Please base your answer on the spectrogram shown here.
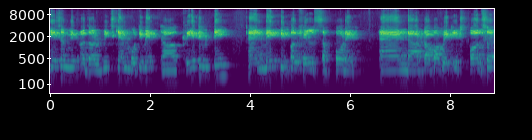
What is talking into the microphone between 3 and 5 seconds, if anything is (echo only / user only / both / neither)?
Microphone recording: echo only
